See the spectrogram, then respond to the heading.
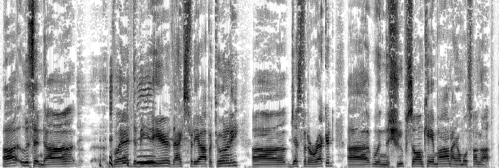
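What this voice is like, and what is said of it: Long Island accent. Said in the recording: “you can hear that beautiful Long Island accent that he's got.”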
